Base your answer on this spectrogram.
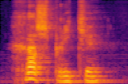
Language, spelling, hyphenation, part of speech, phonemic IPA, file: Dutch, grassprietje, gras‧spriet‧je, noun, /ˈɣrɑspriːtjə/, Nl-grassprietje.ogg
- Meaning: diminutive of grasspriet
